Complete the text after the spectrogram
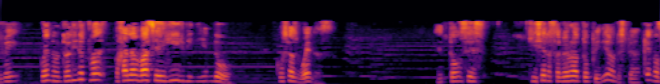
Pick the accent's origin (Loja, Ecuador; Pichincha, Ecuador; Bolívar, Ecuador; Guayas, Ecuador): Pichincha, Ecuador; Quito; Aquí nosotros como ecuatorianos, siendo más específicos, quiteños, vemos las marchas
